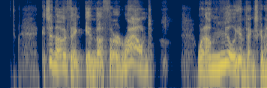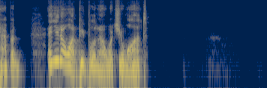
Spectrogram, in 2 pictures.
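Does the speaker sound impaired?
Yes: vocal cord surgery recovery; voice still sounds bad to new listeners.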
